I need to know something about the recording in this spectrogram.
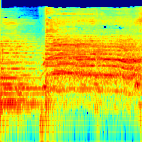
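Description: Live rock band playing with singing, heard in a large concert hall.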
